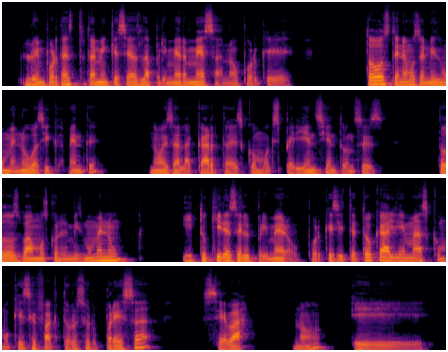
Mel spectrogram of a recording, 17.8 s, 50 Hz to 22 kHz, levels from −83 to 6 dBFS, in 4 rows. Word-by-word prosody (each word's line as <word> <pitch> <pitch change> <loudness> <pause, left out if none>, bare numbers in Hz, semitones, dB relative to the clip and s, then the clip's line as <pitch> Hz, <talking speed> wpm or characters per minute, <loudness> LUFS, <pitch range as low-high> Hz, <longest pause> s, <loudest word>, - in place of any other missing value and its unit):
lo 135 -2 0
importante 130 +4 +2
es - - -11
también 125 -2 +3
que 135 - 0
seas 125 -3 +3
la 120 -2 +2
primer 120 +2 +1
mesa, 125 -2 +3
¿no? 115 +2 -7
Porque 110 -1 -7 0.7
todos 165 +1 +7
tenemos 135 -2 +3
el 120 - +2
mismo 125 +1 +3
menú 115 +3 +1
básicamente, 120 -1 -3 0.4
no 120 -1 0
es 120 - -1
a 120 - +3
la 105 -2 -4
carta, 120 -1 0
es 110 0 -6
como 115 -5 -5
experiencia 120 +6 -2
entonces, 115 -2 -6 0.5
todos 130 -2 +3
vamos 120 0 +3
con 120 -3 -2
el 105 - -3
mismo 115 +2 -1
menú 155 +4 +3 0.5
y 125 -4 -3
tú 140 +3 -1
quieres 145 -3 +4
ser 140 - +3
el 125 - +1
primero, 115 +3 0
porque 120 - -4
sí 120 0 -1
te 120 - -3
toca 150 +4 +4
alguien 145 -2 +3
más 135 +1 +1
como 115 -6 -7
que - - -3
ese 125 +4 -1
factor 120 -3 -3
sorpresa 125 - -1 0.4
se 110 - 0
va, 115 0 +2 0.3
¿no? 150 +10 -5 0.2
Y 110 0 -5
120 Hz, 180 wpm, -25 LUFS, 115-130 Hz, 0.7 s, todos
